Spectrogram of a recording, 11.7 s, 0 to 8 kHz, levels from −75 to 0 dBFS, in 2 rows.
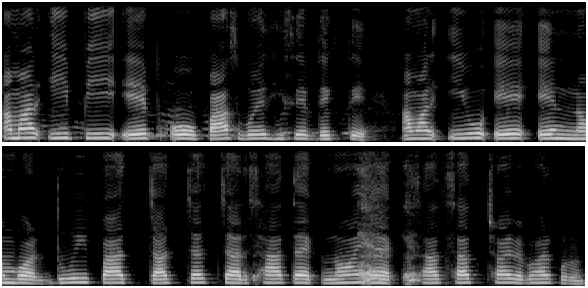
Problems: background conversations at intervals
